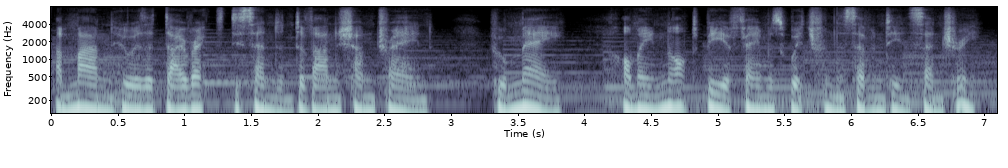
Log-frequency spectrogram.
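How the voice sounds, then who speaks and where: Audio drama: weary male sceptic investigator, played by a man, mid pitch, measured delivery, light music underneath. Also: fairly even intonation, dull audio, natural voice. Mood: recapping. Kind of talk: audio drama dialogue and narration.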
